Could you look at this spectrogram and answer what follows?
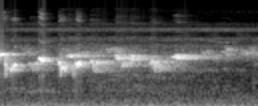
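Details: Sooty-headed bulbul in the morning, singing a flowing ropelan-style song: continuous warbled, slurred whistles running together without pause, clear against a quiet background.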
